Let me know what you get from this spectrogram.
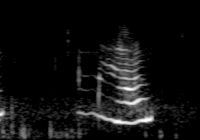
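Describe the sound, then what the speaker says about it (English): A single drawn-out cat meow rising and falling, fairly close, over faint background noise and soft shuffling. "There's our kitty cat."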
